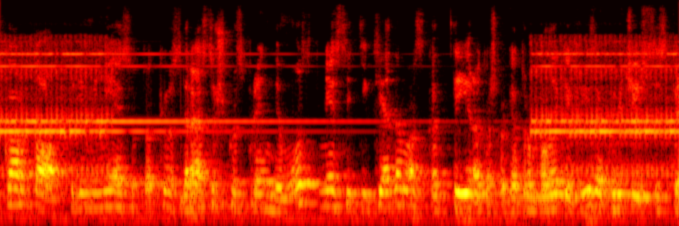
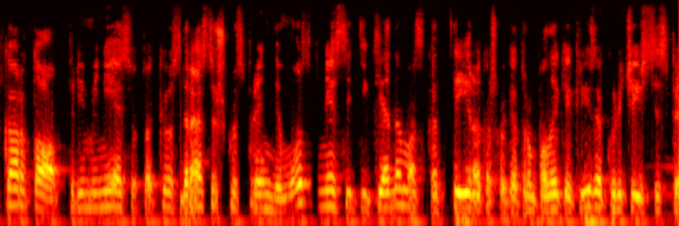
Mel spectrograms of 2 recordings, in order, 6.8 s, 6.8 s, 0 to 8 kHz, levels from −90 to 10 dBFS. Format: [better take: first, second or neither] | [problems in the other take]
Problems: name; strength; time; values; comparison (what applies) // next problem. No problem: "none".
second | background sound (Telephone); 9 dB below the speech // room echo; dies away in 0.5 s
